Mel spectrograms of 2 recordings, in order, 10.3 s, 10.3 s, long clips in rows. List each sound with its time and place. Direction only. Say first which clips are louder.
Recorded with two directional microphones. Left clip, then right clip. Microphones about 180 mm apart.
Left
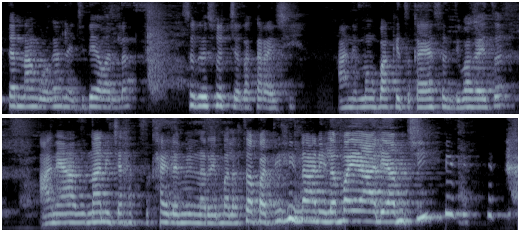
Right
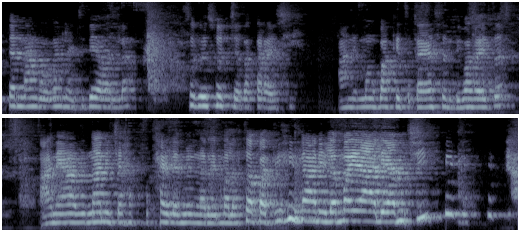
0.0 s a woman's voice: left 2 dB; 5° left (ahead or behind)
1.9 s a woman's voice: left 2 dB; 20° left (ahead or behind)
